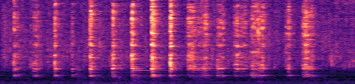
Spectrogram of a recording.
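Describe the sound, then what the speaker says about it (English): Metal whisk scraping and stirring in a cast iron pan as butter melts, a steady series of quick rhythmic strokes about every third of a second over a faint low hum, close and alone. "Normally I wouldn't recommend the metal on metal contact, but the whisk shouldn't do too much to the cast iron."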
